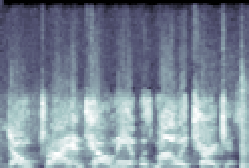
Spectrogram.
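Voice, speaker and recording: A scolding old country wife in a sixties TV comedy. Her high voice has a folksy rural American accent and a nagging edge. A loud audience and clear noise sit on the old soundtrack. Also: moderate pace, over a noisy crowd. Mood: scolding, coaxing. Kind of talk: 1960s television sitcom acting.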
